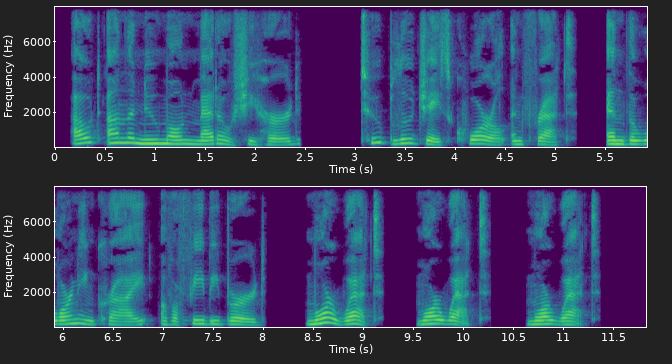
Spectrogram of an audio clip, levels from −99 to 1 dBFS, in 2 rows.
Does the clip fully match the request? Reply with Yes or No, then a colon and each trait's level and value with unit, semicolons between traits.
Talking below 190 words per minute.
Yes: average, 140 wpm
